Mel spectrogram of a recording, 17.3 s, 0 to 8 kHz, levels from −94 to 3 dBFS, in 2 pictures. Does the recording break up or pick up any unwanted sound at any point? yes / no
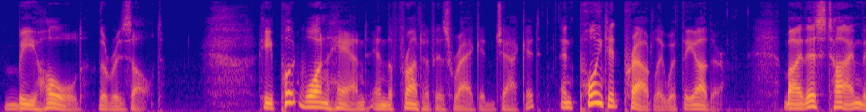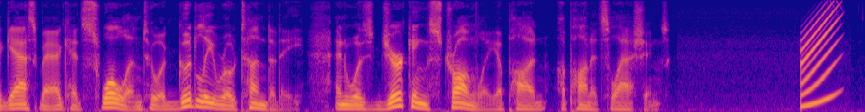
yes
